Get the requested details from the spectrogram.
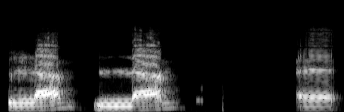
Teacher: जुबान का जो टिप है वो मुंह के अगले हिस्से में जाकर के टच हो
